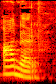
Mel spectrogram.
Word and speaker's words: honor: Misalkan an honor. Honor itu tulisannya pakai H ya. Honor. Tapi dia bacanya an honor. Jadi kita pakai an karena ketemunya H itu dibacanya vokal ya.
